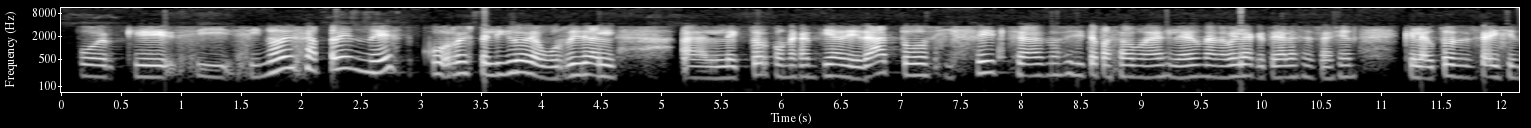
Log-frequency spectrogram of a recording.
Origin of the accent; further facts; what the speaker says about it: Uruguay; yo soy uruguaya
